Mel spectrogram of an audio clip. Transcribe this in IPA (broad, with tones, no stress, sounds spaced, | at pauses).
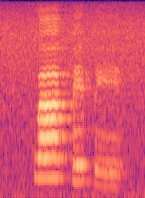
kʷ aː˦ k͡p e˧ p e˨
